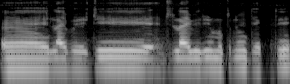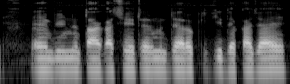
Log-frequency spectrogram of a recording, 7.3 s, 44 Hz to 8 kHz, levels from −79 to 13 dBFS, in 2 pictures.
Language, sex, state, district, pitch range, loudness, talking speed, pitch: Bengali, male, Tripura, Unakoti, 110-115 Hz, -17 LUFS, 150 wpm, 110 Hz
